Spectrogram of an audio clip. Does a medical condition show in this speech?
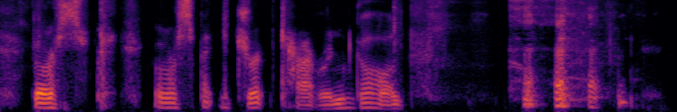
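No.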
